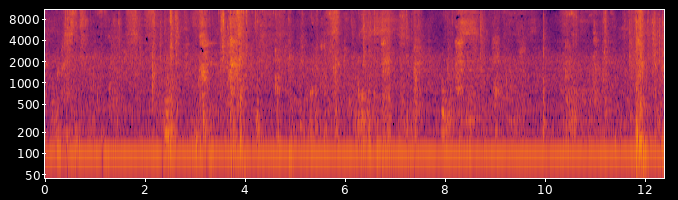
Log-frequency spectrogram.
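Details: Two male Pekingese brothers, best friends, playing together make soft whines and low grumbling sounds over a steady low hum.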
